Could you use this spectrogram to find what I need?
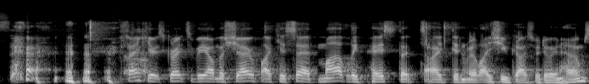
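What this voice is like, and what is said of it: British accent. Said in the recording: “he's got a British accent ... he has a more British accent than James Bond did in this movie”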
